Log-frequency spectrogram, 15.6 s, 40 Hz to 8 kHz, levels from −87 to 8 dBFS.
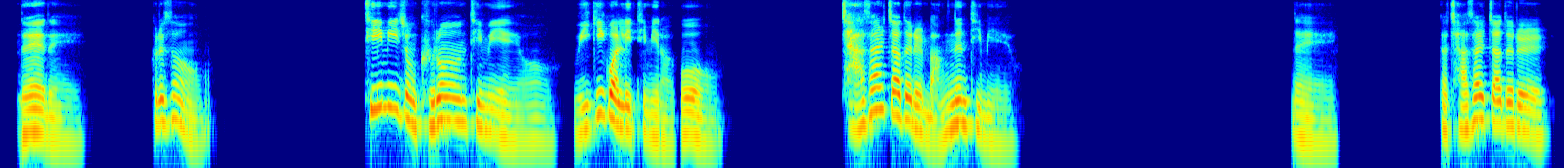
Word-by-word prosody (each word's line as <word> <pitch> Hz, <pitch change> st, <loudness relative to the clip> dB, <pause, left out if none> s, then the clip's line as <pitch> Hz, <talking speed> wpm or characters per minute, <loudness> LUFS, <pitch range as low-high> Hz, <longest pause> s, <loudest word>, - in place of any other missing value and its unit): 네네. 100 Hz, -8 st, -1 dB, 0.7 s
그래서 165 Hz, -, -3 dB, 1.5 s
팀이 270 Hz, 0 st, +2 dB
좀 190 Hz, -8 st, +2 dB
그런 175 Hz, +2 st, +2 dB
팀이에요. 100 Hz, -, -5 dB, 0.2 s
위기관리 145 Hz, -, +3 dB
팀이라고 105 Hz, -4 st, -4 dB, 1.2 s
자살자들을 215 Hz, -, +3 dB
막는 140 Hz, -, 0 dB
팀이에요. 95 Hz, -, -9 dB, 2.7 s
네. 95 Hz, -4 st, -8 dB, 1.0 s
그러니까 -, -, -4 dB
자살자들을 145 Hz, -, +1 dB
135 Hz, 165 characters per minute, -21 LUFS, -, 2.7 s, 위기관리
